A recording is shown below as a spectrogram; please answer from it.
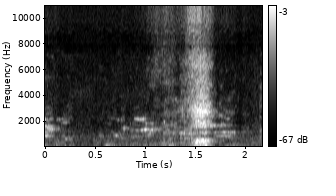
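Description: Faint voice and low background noise over an online-meeting audio feed, with one short noisy burst about one and a half seconds in.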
